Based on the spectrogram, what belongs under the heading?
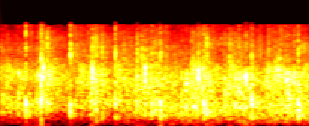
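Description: A crowd applauds steadily, many hands clapping in a dense, continuous patter with a few sharper claps poking through, moderately loud throughout.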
